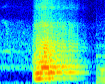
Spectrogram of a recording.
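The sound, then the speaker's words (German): A fly in a free indie video game buzzes loudly for about a second, a dense droning whine that swells and then cuts off, with quieter tonal hum before and after. “So ein Leben als Fliege kann verdammt kurz sein.”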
